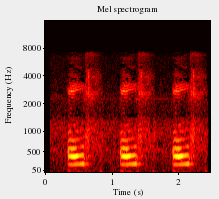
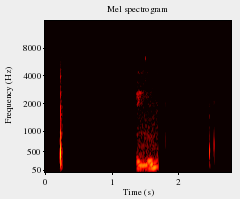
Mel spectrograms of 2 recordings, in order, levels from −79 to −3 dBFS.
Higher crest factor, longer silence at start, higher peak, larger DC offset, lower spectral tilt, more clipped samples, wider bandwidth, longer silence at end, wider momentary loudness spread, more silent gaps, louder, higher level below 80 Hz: second, 14 dB vs 30 dB; about the same, 0.1 s vs 0.2 s; about the same, -16 dBFS vs -14 dBFS; neither; second, -5 dB/octave vs -8 dB/octave; neither; about the same, 7.6 kHz vs 7.4 kHz; second, 0.05 s vs 1.1 s; second, 14 LU vs 19 LU; second, none vs 0.28-1.35 s; first, -29 LUFS vs -42 LUFS; about the same, -64 dBFS vs -66 dBFS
